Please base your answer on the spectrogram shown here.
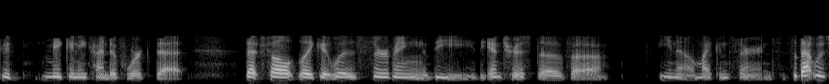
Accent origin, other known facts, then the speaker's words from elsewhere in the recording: Maryland, United States; also born or lived in Boston / New York; now in California, United States; I'm originally from Maryland, and I went to school in Boston. Then I spent a little bit of time in New York before coming out here about 2000.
